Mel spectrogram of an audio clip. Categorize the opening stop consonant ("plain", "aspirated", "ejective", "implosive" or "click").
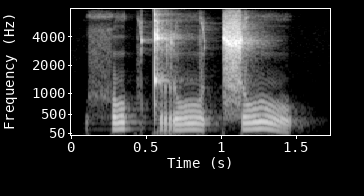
plain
